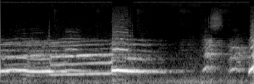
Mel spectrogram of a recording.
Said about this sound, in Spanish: Escucha primero el perro. El perro comienza a latir normal. Pero ya cuando La Llorona o el fantasma ese se va acercando, el perro ya como maulla.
